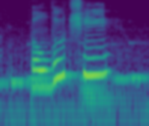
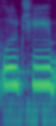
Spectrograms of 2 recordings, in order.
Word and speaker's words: Belucci: All right, next up on the list is Belucci. Belucci? I think you pronounce it like Gucci, so I'm hopefully I pronounced it right.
